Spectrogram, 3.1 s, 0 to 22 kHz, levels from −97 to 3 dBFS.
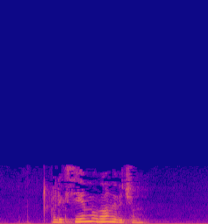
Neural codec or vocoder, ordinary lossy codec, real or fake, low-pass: codec, 16 kHz, 4 kbps, FunCodec, trained on LibriTTS, 50 frames a second; MP3, 24 kbps; fake; 7.2 kHz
